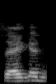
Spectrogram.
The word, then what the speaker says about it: Seguin: the year, assisted by Seguin, his 24th, and Suter, his 11th. Oh, I'm just kidding. And not to correct you, I believe it's pronounced Sagan, but don't quote me on that.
